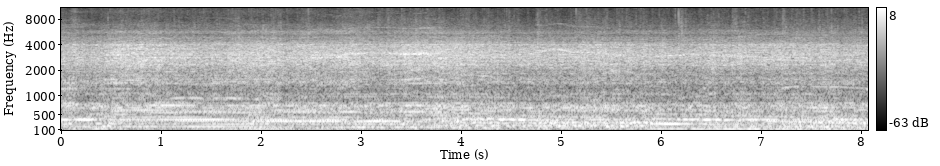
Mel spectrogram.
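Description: Live nu-metal band at full volume through a concert PA, with heavy distorted electric guitars and bass holding long sustained chords and no singing, as the song rings out.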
